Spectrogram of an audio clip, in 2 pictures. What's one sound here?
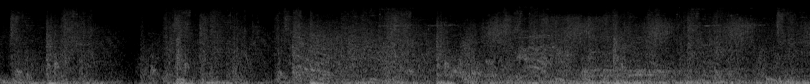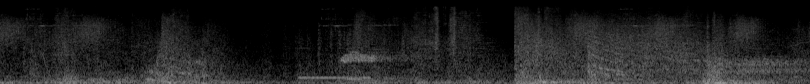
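Game combat sounds clash and thump, with many rapid hits.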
